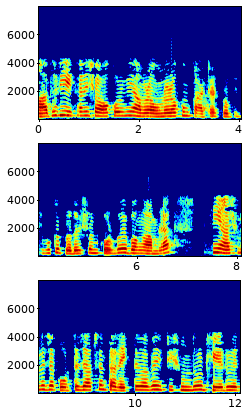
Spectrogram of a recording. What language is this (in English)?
Bangla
